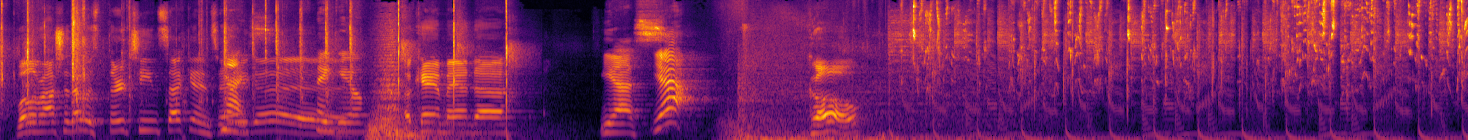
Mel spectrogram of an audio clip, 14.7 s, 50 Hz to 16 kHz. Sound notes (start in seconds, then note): 9.4 sped up audio sound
